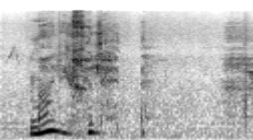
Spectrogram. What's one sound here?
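A young woman groans sleepily nearby.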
